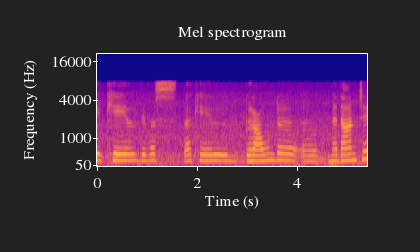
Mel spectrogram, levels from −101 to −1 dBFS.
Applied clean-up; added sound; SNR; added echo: none; none; none; none.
